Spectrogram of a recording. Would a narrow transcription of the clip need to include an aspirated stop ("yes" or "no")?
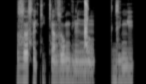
no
